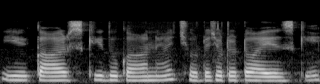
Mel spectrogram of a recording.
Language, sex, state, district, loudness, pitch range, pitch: Hindi, female, Chhattisgarh, Raipur, -16 LUFS, 185-200 Hz, 195 Hz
